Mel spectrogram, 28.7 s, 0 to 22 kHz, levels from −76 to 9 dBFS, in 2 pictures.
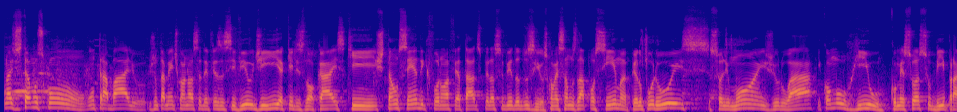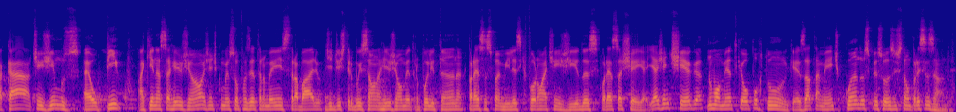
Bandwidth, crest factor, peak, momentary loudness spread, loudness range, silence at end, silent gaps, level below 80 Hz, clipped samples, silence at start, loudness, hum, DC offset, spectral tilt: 16.5 kHz; 18 dB; -4 dBFS; 5 LU; 2 LU; 0 s; none; -50 dBFS; under 0.1%; 0.05 s; -23 LUFS; none; under 0.1%; -5.5 dB/octave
